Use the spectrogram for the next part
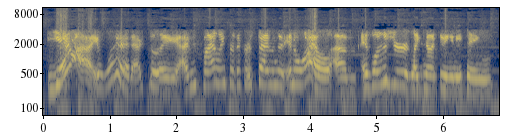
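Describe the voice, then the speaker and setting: A woman's voice: high-pitched, lively intonation, moderate pace, pushed and bright, breathy edge, rough recording. A young adult woman caller telling a personal story casually, peppering it with "like". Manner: conversational, frequent "like".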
